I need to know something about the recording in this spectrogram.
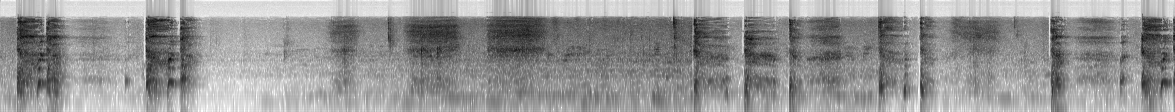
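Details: A girl with a stuffy, itchy nose in cold weather, coughing: repeated harsh cough bursts in clusters, roughly a dozen, with a quieter breathy stretch between; a persistent cough.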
